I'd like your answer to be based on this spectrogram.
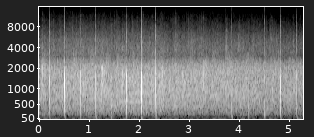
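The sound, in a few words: applause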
